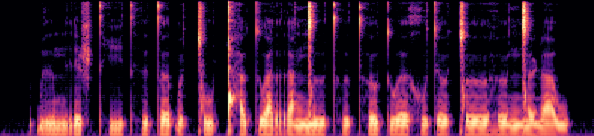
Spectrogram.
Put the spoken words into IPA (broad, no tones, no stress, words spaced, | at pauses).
ɓɨːmriʂt̪ʰit̪ʰɨ t̪əɓɵ ǀuǃʰa tʷa raŋ͡ǀɯt̪ʰɯ t̪ʰɵtʷəː xutɵːǀɵːɦɵː ŋ͡ǀəɳaw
